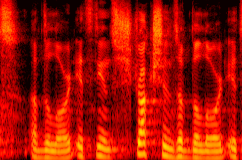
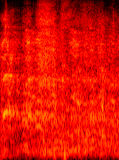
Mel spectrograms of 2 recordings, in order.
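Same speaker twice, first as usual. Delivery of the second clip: soft laugh; 9 dB quieter than usual. Real, not acted. Laughs at own imitation.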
